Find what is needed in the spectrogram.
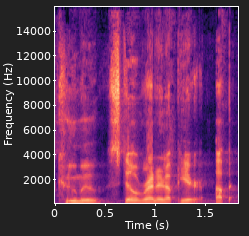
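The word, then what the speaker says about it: Qumu: run there Pi symbol Q muu I believe the company's pronounced kumu still running up here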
